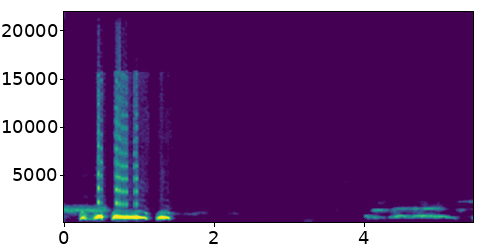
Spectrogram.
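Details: A spotted dove sings to call a rival: a burst of four clipped cooing notes with one longer mellow coo in the middle, then silence, and later a faint, soft, wavering coo.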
